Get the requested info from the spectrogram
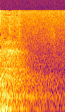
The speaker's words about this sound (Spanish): Mira, aquí están tirando cosas en este edificio. Yo no entiendo, es segunda vez que suena así de duro algo.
